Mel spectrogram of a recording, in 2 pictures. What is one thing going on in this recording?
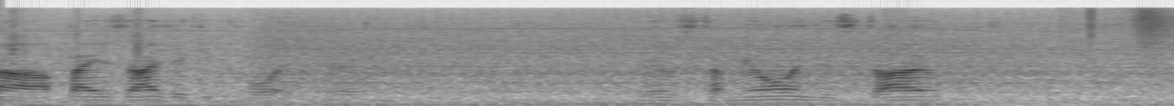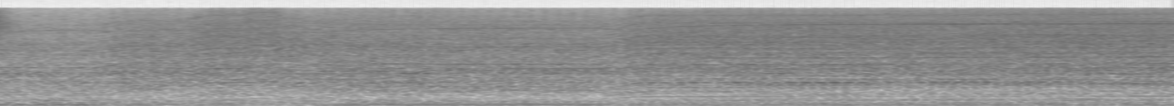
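Trucks rush past in the opposite direction.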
